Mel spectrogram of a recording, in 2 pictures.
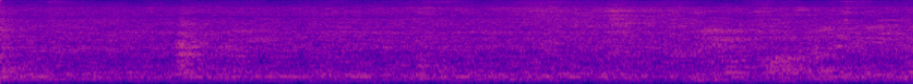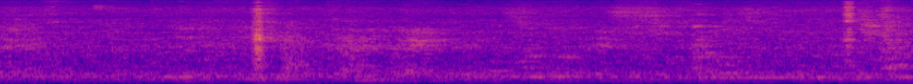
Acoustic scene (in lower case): restaurant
